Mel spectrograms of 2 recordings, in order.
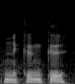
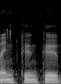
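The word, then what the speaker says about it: Nkunku: pronounce his name properly I think it's nakunku I've been calling him in Kuku but I could be completely wrong I've got Danny omo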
